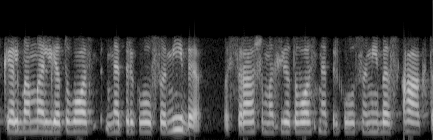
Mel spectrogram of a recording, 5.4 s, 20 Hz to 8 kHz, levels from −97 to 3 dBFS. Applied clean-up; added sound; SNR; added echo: none; none; none; none.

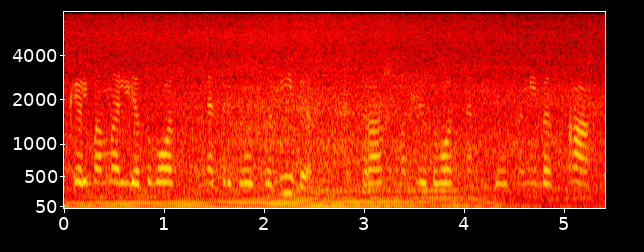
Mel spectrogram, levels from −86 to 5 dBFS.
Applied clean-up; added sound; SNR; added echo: none; Rain; 1 dB; none.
